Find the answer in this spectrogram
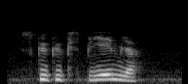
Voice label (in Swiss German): "kuckucksbliemle", alsace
